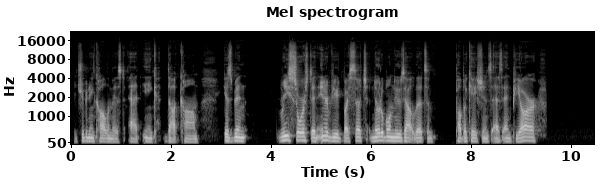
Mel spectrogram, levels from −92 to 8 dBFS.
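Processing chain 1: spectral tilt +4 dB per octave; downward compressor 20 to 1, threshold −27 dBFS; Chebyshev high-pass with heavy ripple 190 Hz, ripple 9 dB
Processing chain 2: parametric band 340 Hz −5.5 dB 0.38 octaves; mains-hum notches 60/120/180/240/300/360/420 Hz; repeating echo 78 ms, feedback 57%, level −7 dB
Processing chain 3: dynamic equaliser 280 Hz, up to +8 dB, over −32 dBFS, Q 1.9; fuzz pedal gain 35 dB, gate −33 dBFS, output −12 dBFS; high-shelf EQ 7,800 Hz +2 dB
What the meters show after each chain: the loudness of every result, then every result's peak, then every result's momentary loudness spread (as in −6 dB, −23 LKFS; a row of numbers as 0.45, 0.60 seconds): −38.5, −21.0, −16.5 LKFS; −16.0, −3.5, −9.5 dBFS; 7, 12, 7 LU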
